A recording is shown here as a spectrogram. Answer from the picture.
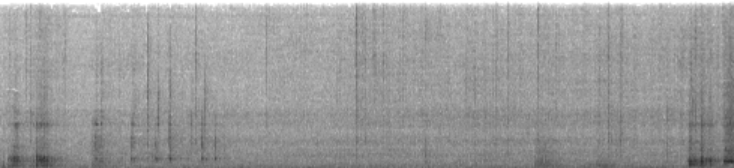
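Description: Wet rice vermicelli frying in a wok with a steady soft sizzle. There are a few light clicks in the first couple of seconds and a brief louder noise near the end.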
